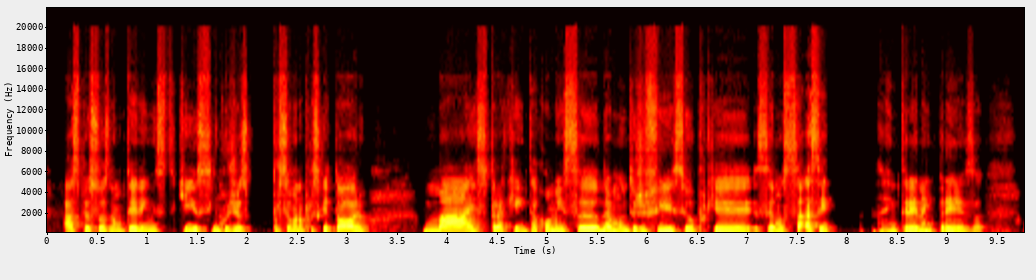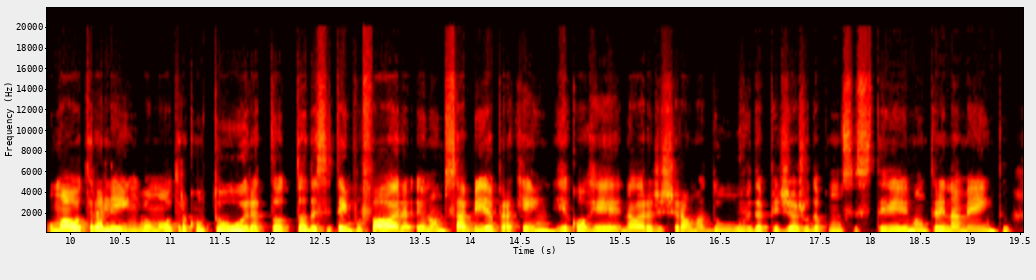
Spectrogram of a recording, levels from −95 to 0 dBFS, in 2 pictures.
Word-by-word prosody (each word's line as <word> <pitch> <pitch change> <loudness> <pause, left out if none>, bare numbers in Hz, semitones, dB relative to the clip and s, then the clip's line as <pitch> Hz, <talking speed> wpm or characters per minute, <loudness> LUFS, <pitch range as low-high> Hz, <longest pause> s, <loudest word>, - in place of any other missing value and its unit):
as 180 0 -1
pessoas 190 0 -2
não 195 +1 -4
terem 190 -1 0
es 190 0 -8
que 195 -1 -2
ir 195 - +1
5 215 +2 -4
dias 195 +1 -3 0.2
por 195 - -10
semana 195 0 -3
para 190 - -14
o - - -9
escritório, 200 +2 +2 0.6
mas 200 +4 +4
pra 210 -3 0
quem 205 0 -5
tá 230 - -4
começando 215 -1 +2
é 230 - +4
muito 215 +2 0
difícil, 290 - 0
porque 185 -1 -1
você 210 - -1
não 210 +1 -1
sa 210 - -2
assim, 195 +3 0 0.5
entrei 200 0 0
na 225 - 0
empresa, 175 - -2 0.4
uma 195 -1 +6
outra 305 +11 +5
língua, 185 - +1
uma 180 0 -2
outra 270 +8 -1
cultura, 250 - +2
to 195 +3 -1
todo 240 +3 +1
esse 290 +1 -2
tempo 290 0 +1
fora, 200 -10 +5
eu 205 0 0
não 210 +3 -1
sabia 235 +3 +1
pra 215 -5 -1
quem 215 +1 -2
recorrer 200 -1 -2
na 185 -3 -2
hora 180 +1 +1
de 190 - -8
tirar 185 0 -3
uma 190 0 -7
dúvida, 185 +2 -4
pedir 185 +1 -3
ajuda 185 0 -3
com 185 0 -9
o - - -7
sistema, 195 +1 -3
um 195 - -6
treinamento, 190 +6 -3
200 Hz, 185 wpm, -24 LUFS, 185-220 Hz, 0.6 s, uma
